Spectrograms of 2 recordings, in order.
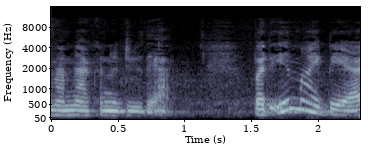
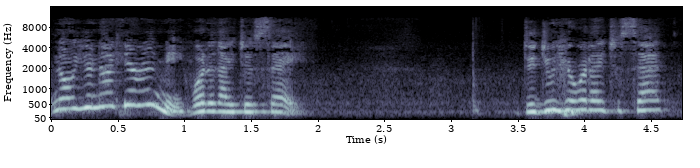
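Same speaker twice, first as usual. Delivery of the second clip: higher, insistent husband complaining; mock exasperated husband, higher and louder; husband's frustrated pleading; 7 semitones higher, 4 dB louder than usual. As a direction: push back like a frustrated spouse. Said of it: "And he'd say".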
